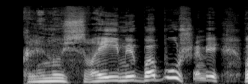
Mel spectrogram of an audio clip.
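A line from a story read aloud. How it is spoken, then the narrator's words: Exclaiming. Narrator (Russian): воскликнул Паспарту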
